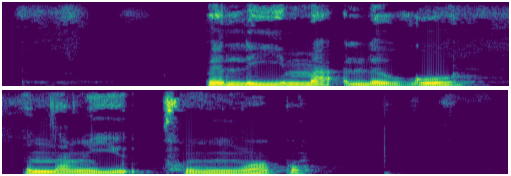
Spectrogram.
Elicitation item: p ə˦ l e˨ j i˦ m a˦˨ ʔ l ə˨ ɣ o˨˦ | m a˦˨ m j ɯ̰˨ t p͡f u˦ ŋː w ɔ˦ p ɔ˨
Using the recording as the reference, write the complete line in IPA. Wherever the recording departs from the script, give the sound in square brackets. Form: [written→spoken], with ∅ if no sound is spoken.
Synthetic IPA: p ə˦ l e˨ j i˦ m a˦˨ ʔ l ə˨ ɣ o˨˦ | [m→n] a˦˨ [m→ŋ] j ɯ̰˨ [t→ʔ] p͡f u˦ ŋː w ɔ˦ p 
